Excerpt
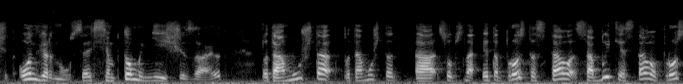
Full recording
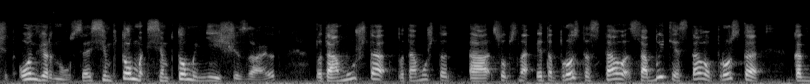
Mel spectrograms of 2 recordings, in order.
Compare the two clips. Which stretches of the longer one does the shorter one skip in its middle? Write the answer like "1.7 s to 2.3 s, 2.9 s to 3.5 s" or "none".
0.9 s to 1.5 s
